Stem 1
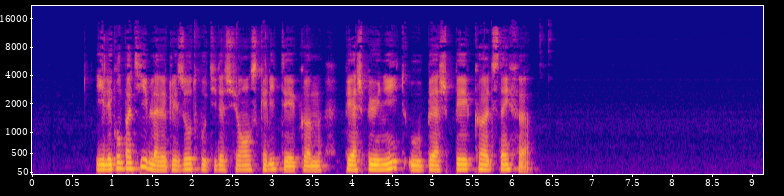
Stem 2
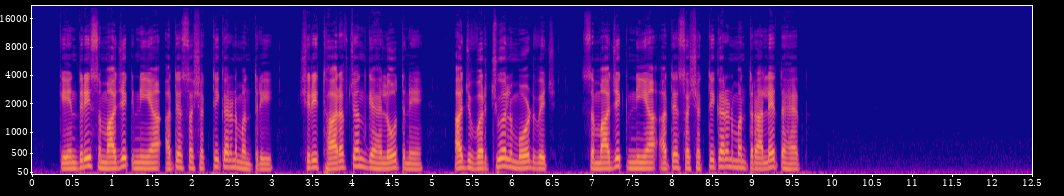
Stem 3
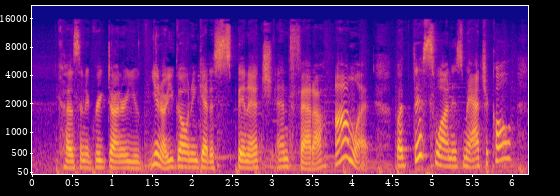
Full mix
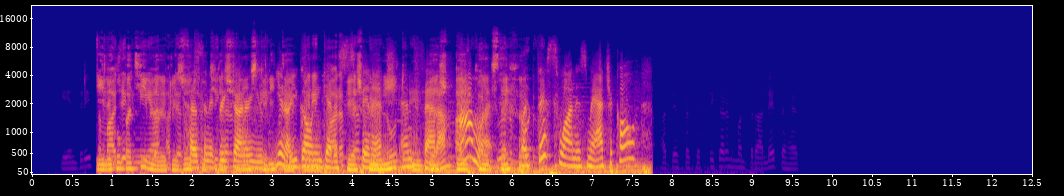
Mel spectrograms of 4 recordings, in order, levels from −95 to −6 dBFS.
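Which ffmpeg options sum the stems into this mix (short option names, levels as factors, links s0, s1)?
-filter_complex "[0:a]agate=range=0.112:threshold=0.00282:ratio=16:detection=peak,asubboost=boost=7.5:cutoff=140,volume=0.708,asplit=2[s0][s1];[1:a]volume=0.891[s2];[2:a]lowpass=2200,asubboost=boost=9.5:cutoff=140,adelay=1550,volume=1.26[s3];[s1]apad=whole_len=551755[s4];[s2][s4]sidechaingate=range=0.00631:threshold=0.002:ratio=16:detection=peak[s5];[s0][s5][s3]amix=inputs=3:normalize=0,lowpass=f=8300:w=0.5412,lowpass=f=8300:w=1.3066,asoftclip=type=tanh:threshold=0.447"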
